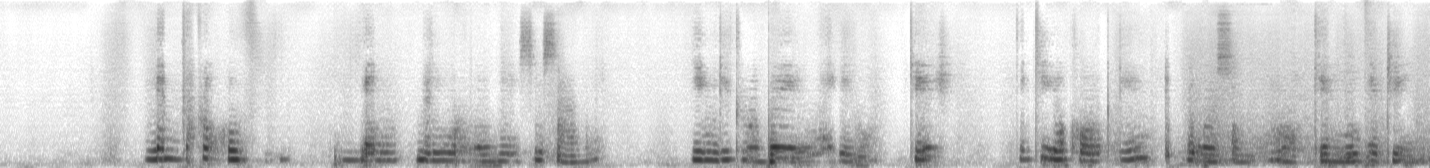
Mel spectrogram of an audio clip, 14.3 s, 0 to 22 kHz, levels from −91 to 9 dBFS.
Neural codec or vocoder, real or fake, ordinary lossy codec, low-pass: codec, 44.1 kHz, 0.9 kbps, DAC; fake; none; none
